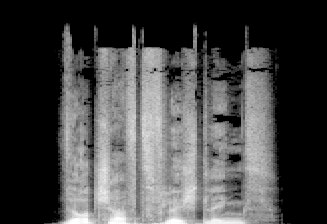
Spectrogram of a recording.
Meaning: genitive of Wirtschaftsflüchtling
- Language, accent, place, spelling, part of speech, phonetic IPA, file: German, Germany, Berlin, Wirtschaftsflüchtlings, noun, [ˈvɪʁtʃaft͡sˌflʏçtlɪŋs], De-Wirtschaftsflüchtlings.ogg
